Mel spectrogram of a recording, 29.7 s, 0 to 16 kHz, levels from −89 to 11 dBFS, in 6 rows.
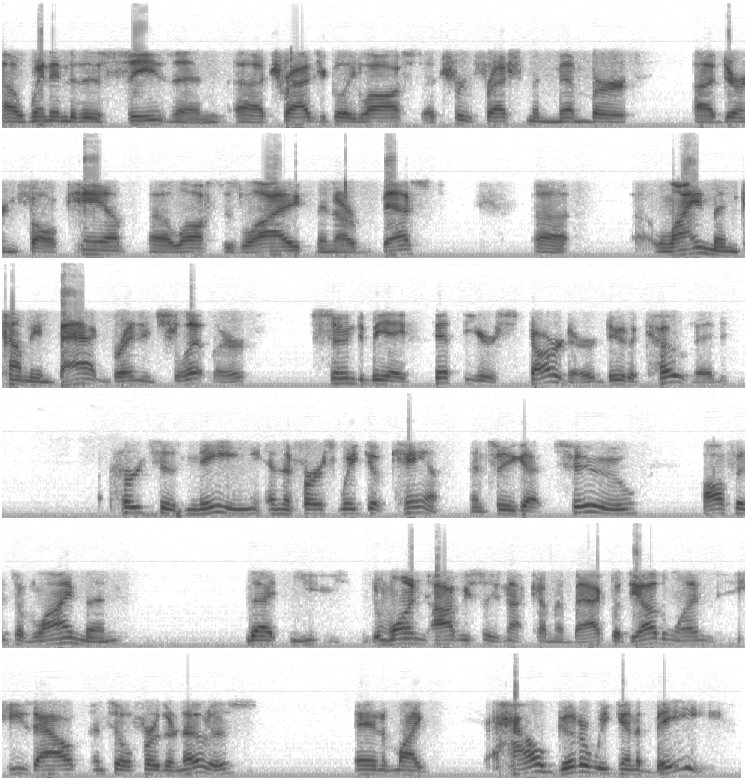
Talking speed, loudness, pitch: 165 wpm, -20 LUFS, 105 Hz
